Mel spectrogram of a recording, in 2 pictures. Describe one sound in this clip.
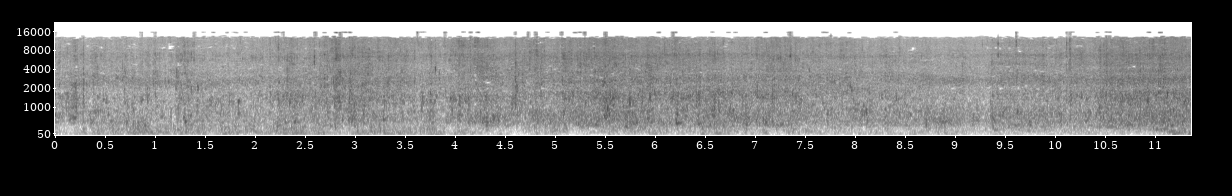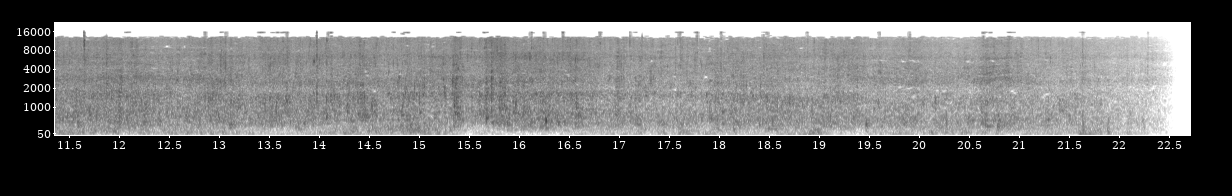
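Wind blows and buffets outdoors.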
